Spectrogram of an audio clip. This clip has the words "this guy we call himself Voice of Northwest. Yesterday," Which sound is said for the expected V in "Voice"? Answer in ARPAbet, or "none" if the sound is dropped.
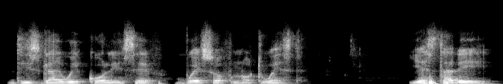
W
